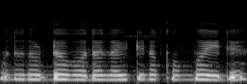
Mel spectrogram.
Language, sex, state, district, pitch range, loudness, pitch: Kannada, female, Karnataka, Dakshina Kannada, 215-230 Hz, -18 LUFS, 225 Hz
